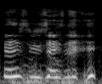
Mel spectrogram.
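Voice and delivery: delighted shout; excited. Real, not acted. Excited chasing puppy.

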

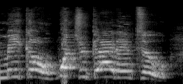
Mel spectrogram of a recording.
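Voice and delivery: high, loud demand at the dog; retold alarmed scolding. Retelling confronting the dog after coming back, loud scolding. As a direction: call out sharply, as if catching a culprit.

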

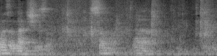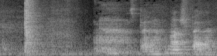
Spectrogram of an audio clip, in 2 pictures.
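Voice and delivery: soft fumbling mutter in the dark; quiet nervous mumbling; muttering to himself. Acted. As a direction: grope for the switch, murmuring.

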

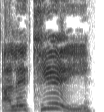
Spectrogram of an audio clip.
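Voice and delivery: high, loud yelled question. A narrator's reading. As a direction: yell it at them impatiently. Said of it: "wrzasnęła".

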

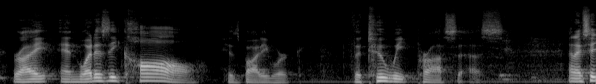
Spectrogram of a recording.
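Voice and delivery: ordinary talk, nothing marked

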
